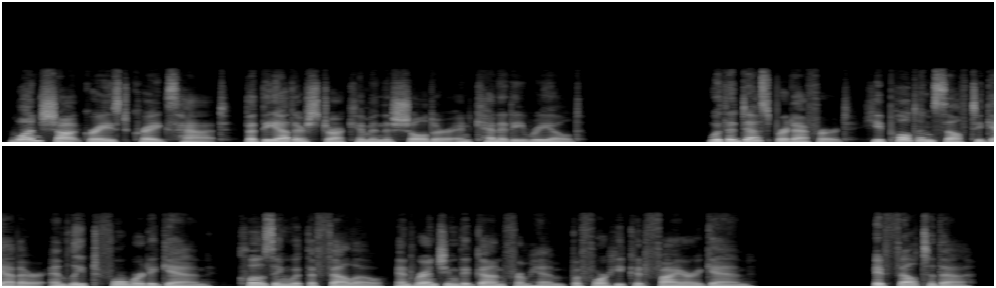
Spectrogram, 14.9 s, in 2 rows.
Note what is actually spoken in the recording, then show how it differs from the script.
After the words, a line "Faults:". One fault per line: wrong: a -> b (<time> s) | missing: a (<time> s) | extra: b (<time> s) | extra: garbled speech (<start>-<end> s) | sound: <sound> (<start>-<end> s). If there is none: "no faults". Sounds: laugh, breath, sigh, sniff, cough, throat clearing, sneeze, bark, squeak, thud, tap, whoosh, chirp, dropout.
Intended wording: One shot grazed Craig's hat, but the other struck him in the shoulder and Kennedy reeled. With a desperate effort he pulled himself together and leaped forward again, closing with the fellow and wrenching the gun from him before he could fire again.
One shot grazed Craig's hat, but the other struck him in the shoulder and Kennedy reeled. With a desperate effort he pulled himself together and leaped forward again, closing with the fellow and wrenching the gun from him before he could fire again. It fell to the
Faults:
extra: It fell to the (14.0 s)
